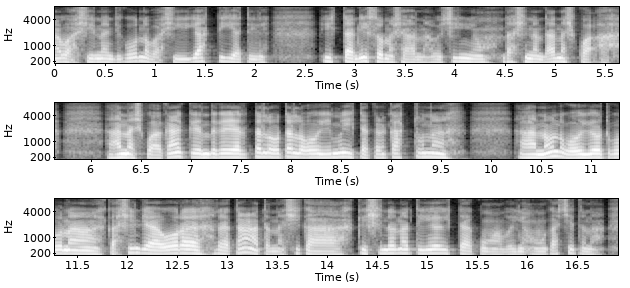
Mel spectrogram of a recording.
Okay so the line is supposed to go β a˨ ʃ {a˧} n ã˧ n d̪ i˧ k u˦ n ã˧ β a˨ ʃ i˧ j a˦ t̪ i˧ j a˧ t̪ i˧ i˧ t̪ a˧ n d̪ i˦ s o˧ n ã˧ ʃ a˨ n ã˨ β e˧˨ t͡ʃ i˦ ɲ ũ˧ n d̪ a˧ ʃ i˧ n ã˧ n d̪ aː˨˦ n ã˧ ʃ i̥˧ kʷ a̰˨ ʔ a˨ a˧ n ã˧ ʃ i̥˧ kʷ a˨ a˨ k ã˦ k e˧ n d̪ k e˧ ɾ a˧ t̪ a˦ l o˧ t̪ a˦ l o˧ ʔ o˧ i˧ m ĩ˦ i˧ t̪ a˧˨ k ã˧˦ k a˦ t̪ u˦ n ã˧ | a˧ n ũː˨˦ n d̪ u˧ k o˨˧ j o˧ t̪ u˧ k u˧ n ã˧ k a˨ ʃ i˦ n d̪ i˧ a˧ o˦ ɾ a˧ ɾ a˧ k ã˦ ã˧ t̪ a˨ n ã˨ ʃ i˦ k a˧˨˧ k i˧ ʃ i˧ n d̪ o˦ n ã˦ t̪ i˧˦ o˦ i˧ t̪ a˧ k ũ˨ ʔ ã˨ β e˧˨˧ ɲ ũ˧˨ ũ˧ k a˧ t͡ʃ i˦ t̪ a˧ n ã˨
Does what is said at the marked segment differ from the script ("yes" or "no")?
yes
